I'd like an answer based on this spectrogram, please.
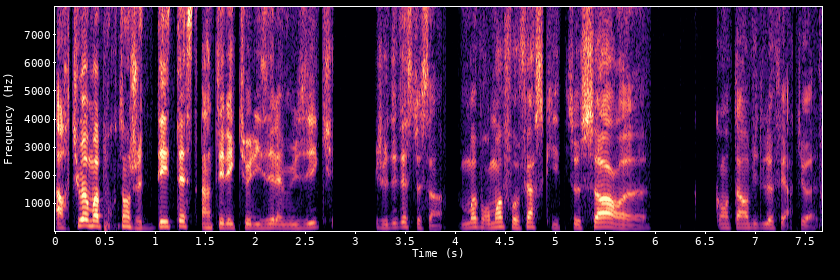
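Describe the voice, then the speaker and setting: With an ordinary speaking voice, a man talks at a fairly quick pace and fairly high pitch with ordinary pitch variation, recorded very cleanly with a silent background and a dry, close sound with no echo. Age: 20s. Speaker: pop-punk musician. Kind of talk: casual chat.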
